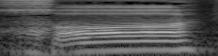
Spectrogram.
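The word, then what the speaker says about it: خ: kha, Raise the back of the tongue. Kha, kha, kha. kha. It is incorrect to pronounce this as kha. That is incorrect. It should be heavy.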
